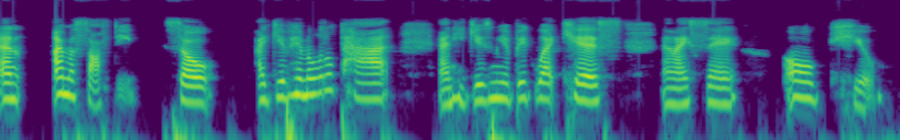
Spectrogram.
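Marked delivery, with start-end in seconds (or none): 7.8-8.8 hushed, really soft, toneless neutral "oh, Q". After q gives the speaker a big wet kiss, soft neutral tone. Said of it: "really softly in that fifth neutral tone".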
